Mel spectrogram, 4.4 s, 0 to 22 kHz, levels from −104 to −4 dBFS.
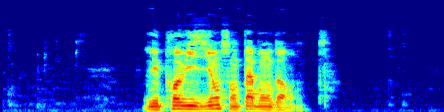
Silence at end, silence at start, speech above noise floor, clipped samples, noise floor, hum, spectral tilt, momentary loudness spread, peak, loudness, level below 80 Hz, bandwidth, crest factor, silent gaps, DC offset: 1.45 s; 1.45 s; 67 dB; under 0.1%; -85 dBFS; none; -6 dB/octave; 14 LU; -2 dBFS; -18 LUFS; -56 dBFS; 7.4 kHz; 20 dB; none; under 0.1%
